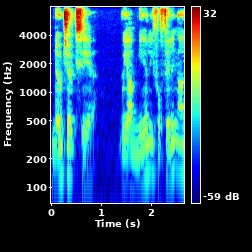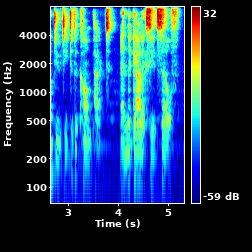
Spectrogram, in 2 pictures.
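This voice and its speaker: A man voicing a calm, dutiful space agent. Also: fairly low pitch, lightly acted. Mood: calmly insistent. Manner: measured, polite, firm. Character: calm, dutiful male psionic scion agent. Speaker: character in audio drama.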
